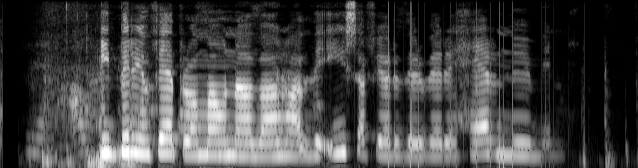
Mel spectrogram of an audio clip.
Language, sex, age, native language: Icelandic, male, 12, Icelandic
